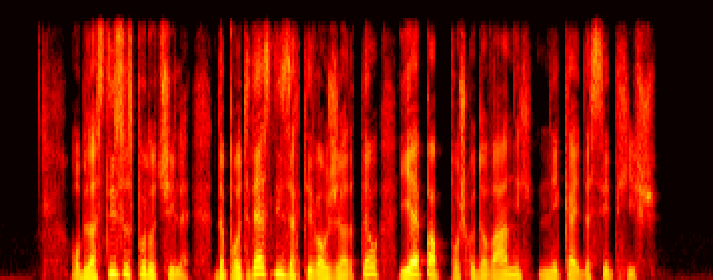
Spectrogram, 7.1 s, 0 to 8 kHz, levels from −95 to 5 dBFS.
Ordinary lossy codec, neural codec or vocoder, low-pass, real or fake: none; none; 7.2 kHz; real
